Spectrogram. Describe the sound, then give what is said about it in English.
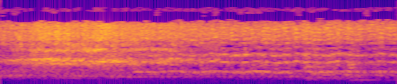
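A car speeds along with tires squealing and skidding, a loud, sustained roar and screech that holds steady for a few seconds with no voices. “Keep saying things you shouldn't, and she lashes out with an answer, and before you know it, you've stormed out of the house, and you're taking it out of the car.”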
